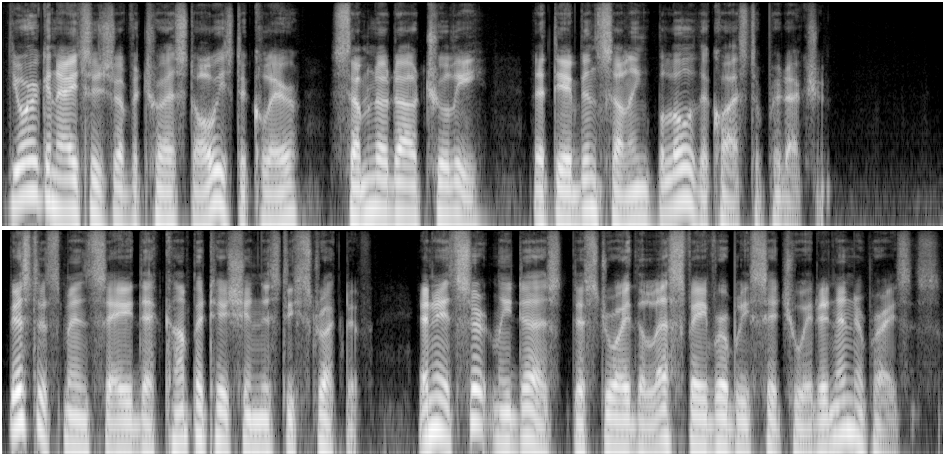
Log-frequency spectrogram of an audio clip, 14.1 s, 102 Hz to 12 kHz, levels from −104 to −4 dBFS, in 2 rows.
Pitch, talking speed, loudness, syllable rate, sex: 115 Hz, 160 wpm, -19 LUFS, 5.6 syllables/s, male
